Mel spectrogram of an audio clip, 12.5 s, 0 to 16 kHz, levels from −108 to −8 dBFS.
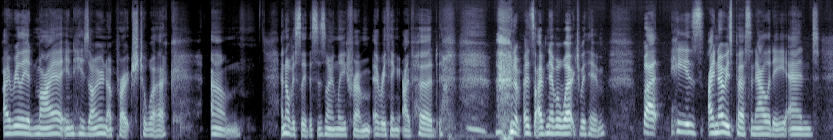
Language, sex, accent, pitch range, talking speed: English, female, Australian, 160-190 Hz, 160 wpm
